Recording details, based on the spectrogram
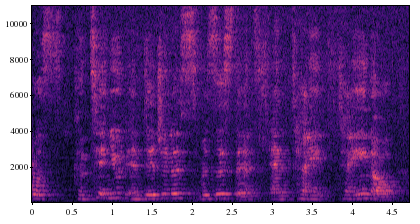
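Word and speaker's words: Taíno: Okay, so let me give you the pronunciation of it, okay? Taino?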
